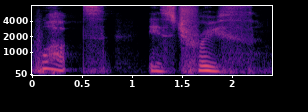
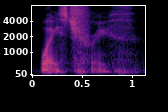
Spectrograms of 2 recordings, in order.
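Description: First: It is said in a noble, profound tone. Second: It is said in a dismissive, offhand tone.

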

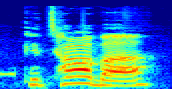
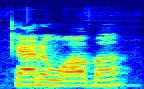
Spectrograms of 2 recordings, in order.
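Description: First: The word is said with three syllables. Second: The word is said with four syllables. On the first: The speaker calls it right. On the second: The speaker calls it wrong.

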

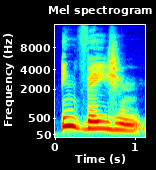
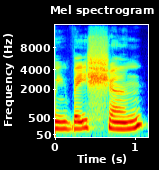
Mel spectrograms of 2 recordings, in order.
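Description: First: The consonant before the ending is a voiced zh. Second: The consonant before the ending is a voiceless sh. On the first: The speaker calls it right. "mas que dessa vez o som é JN" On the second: The speaker calls it wrong. "a gente não falaria allusion ou invasion"

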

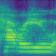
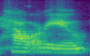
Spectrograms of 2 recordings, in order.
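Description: First: It is said as a casual passing greeting. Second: It is said as a sincere, caring question.

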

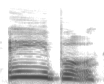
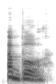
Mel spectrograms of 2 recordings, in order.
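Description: First: The word is said in its full, stressed form. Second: The word is said in a weak, unstressed form.

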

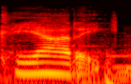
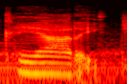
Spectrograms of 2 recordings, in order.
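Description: The two takes are said the same way.

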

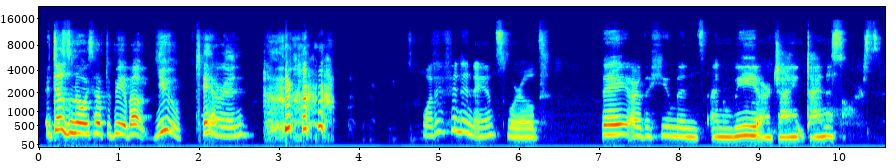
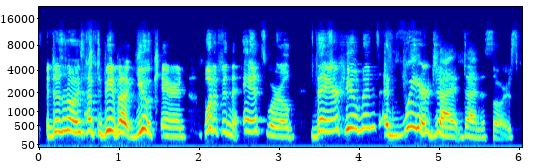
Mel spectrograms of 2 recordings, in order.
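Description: First: It is said as two separate lines. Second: It is said as one connected line.

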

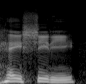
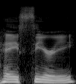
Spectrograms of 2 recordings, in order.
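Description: First: It is said with a Japanese accent. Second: It is said with an English accent. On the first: "In Japanese, they're" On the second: "iPhones in English are"

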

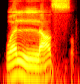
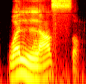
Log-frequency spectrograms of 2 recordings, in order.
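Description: The two takes are said the same way.

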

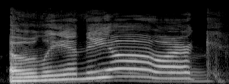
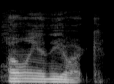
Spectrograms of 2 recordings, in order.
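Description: First: It is said loudly, with lively energy. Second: It is said flatly, with little energy. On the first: The speaker calls it right. "Instead of what's the crack way?" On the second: The speaker calls it wrong. "He just does it like this"

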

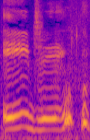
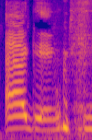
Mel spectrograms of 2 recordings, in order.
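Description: First: The first vowel is long, like in 'age'. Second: The first vowel is short, like in 'bag'. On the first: The speaker calls it right. "That I know how to pronounce the word properly" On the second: The speaker calls it wrong. "when I was an idiot kid, I thought it was the Council on Agging. Not what it is"

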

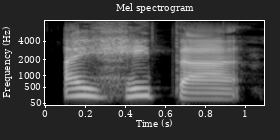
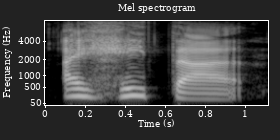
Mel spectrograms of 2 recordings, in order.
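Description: Both takes have the same delivery.

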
